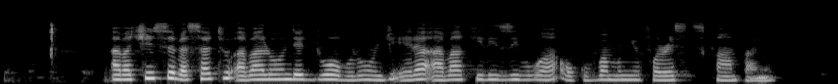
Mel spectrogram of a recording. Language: Ganda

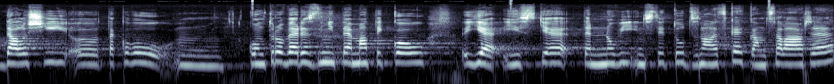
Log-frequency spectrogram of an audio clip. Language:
Czech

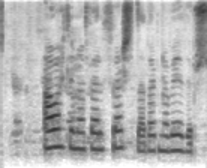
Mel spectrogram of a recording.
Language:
Icelandic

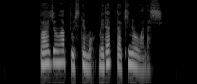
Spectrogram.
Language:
Japanese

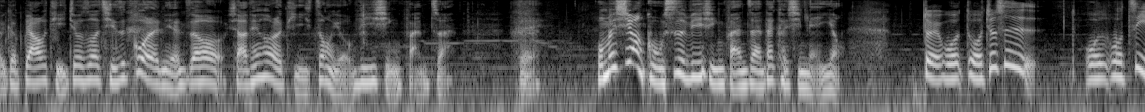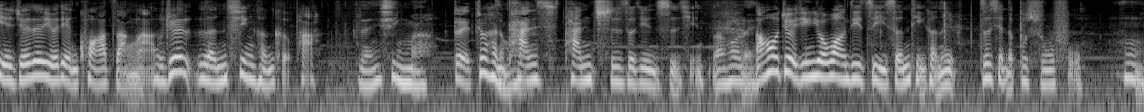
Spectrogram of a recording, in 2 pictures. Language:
Chinese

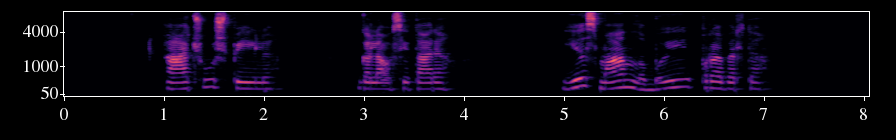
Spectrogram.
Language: Lithuanian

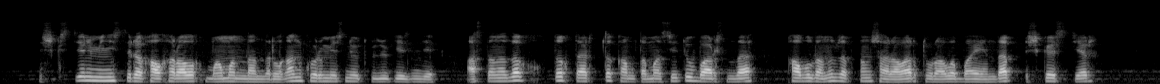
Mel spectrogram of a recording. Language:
Kazakh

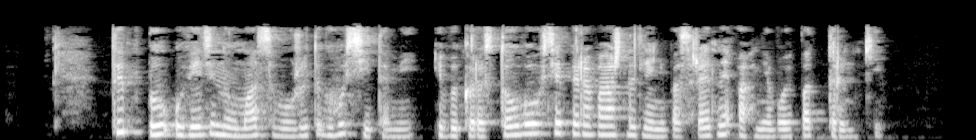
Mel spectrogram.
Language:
Belarusian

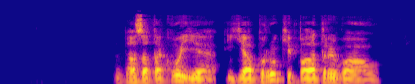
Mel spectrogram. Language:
Belarusian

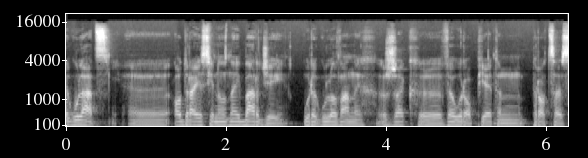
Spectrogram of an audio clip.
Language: Polish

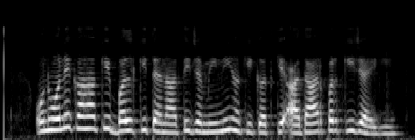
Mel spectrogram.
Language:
Hindi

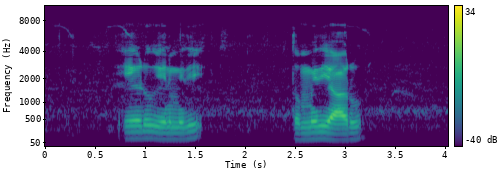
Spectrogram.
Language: Telugu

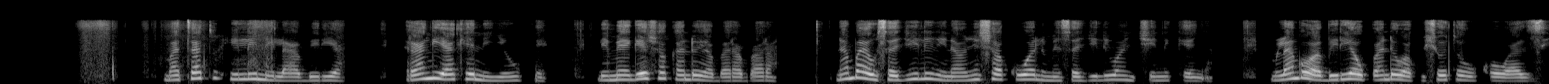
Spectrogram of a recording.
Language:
Swahili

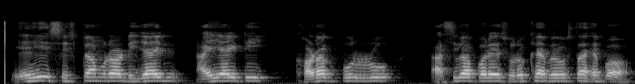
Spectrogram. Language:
Odia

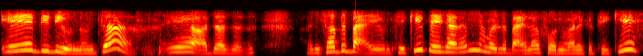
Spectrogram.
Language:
Nepali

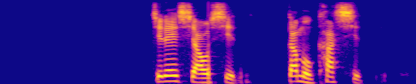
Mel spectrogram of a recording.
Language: Min Nan Chinese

